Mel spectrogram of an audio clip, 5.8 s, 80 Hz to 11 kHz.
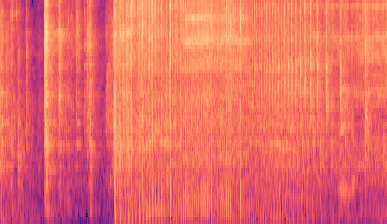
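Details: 1971 Harley golf cart's small two-stroke gas engine with the muffler fitted, fuel squirted in: it catches and buzzes fast and crackly for a few seconds, sounding healthy.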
